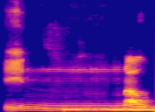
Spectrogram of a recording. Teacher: Ditahan ya, biar mendengung ditahan. Innallaha, Allahnya dibaca tebal karena harokat di depannya fathah. Lam fathah berdiri mat tobi'i.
